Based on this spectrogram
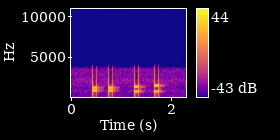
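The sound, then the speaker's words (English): Four short telephone keypad tones, each a bright two-pitch beep, pressed at a slightly uneven pace, entering a zip code on a call to the Minute Key Locksmith Services support line. No voices, with silence between the presses. “Please enter your zip code, and we will get you in touch with the...”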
